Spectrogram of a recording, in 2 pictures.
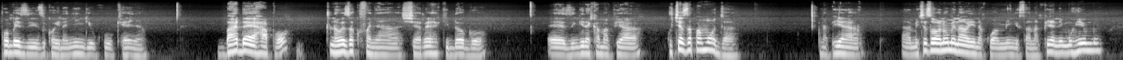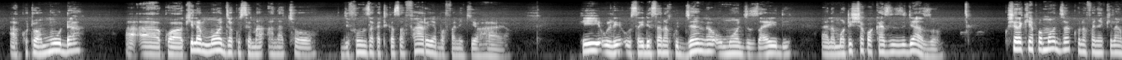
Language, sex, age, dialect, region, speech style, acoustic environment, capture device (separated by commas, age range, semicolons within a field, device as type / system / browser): Swahili, male, 18-24, Kenya - Nairobi Sheng-influenced, Kenya, relaxed, silence, desktop / macOS / Chrome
